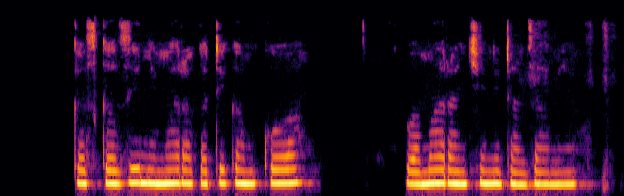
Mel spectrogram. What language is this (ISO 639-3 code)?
swa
